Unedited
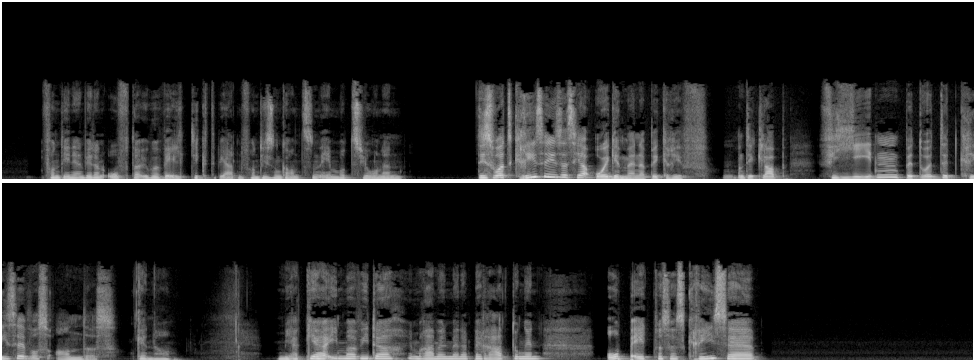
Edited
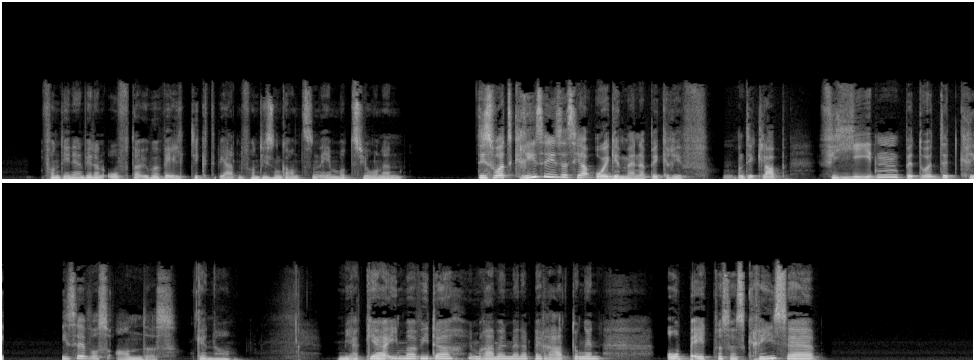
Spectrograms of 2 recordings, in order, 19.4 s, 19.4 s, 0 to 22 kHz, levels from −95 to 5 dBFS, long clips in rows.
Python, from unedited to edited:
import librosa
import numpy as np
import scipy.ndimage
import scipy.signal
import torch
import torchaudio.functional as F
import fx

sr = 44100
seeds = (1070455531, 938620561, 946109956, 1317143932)

y = fx.edit(x, sr, fx.insert_room_tone(at_s=9.73, length_s=0.6), tone=tone)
